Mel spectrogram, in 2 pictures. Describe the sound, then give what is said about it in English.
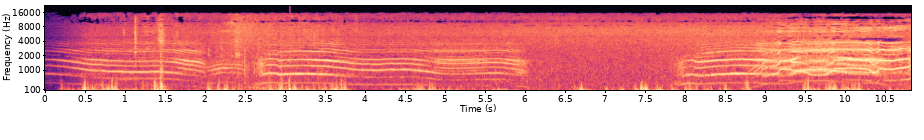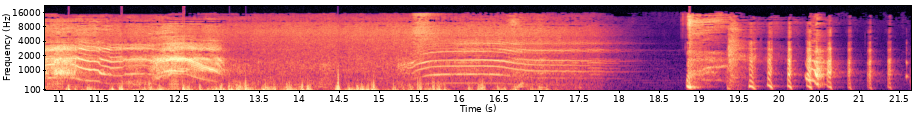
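Two lynx call to each other from about six feet apart, trading loud, long, wavering yowls and moans that overlap in bursts. After a brief silence comes a final string of short, sharp cries. “These two lynx are, you know, maybe 6 feet apart at the max, and they've come across each other and they're in full throated communication.”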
